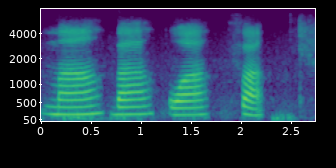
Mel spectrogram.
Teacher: 4 ہونٹوں سے ادا ہوتے ہیں: ما، با، وا، فا۔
